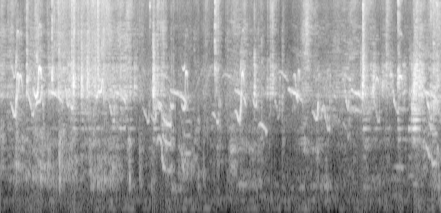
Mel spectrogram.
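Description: Grey francolin chicks give a busy chorus of high, thin peeps and short chirps, overlapping rapidly with a faint flutter of wings.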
